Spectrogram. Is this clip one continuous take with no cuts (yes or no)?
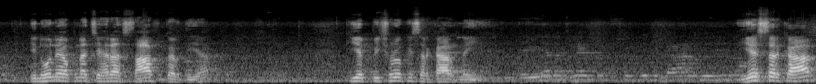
yes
